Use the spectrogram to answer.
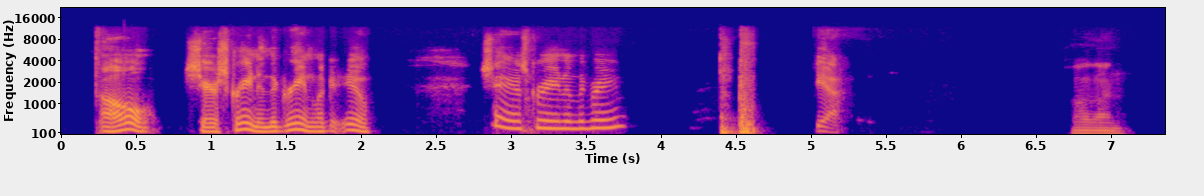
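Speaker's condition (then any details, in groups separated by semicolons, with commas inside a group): No condition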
